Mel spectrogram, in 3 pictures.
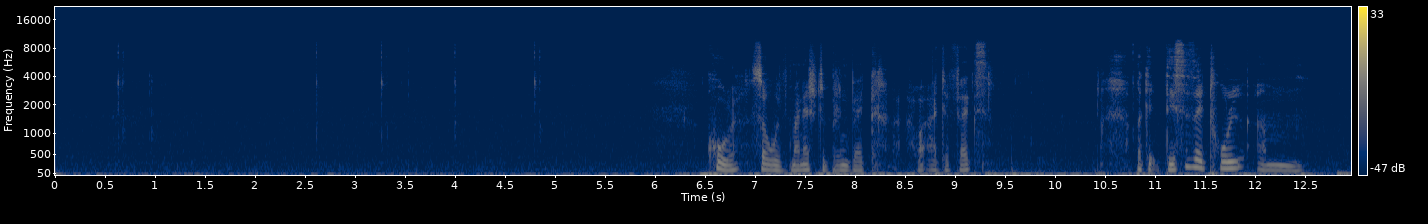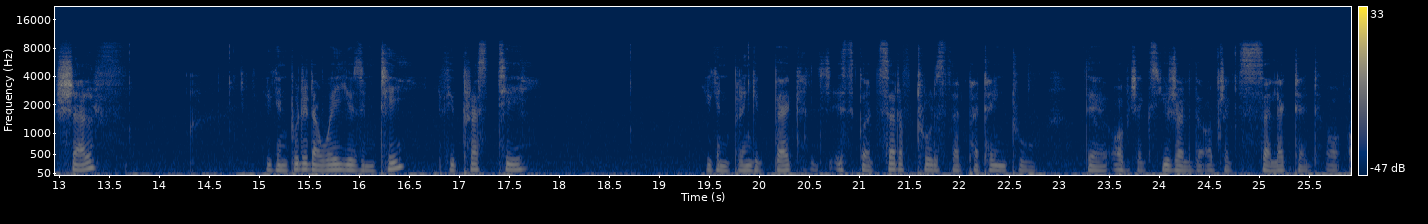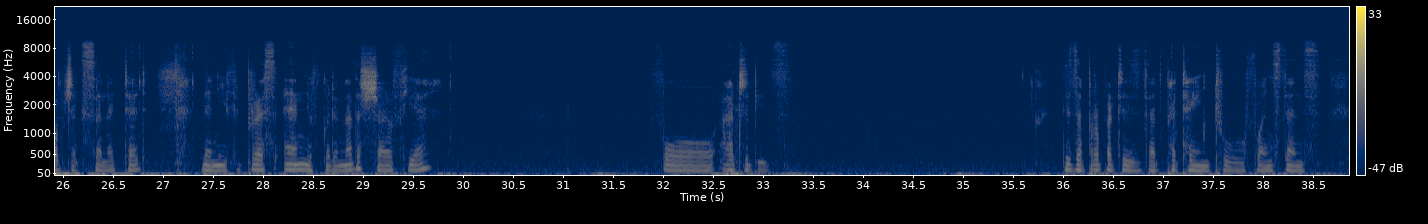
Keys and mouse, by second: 1.7-4.3 middle drag, 4.3-6.1 drag, 11.0-13.9 drag, 13.9-15.9 middle drag, 17.3 t, 17.8-19.0 middle drag, 19.0-20.7 drag, 24.9-26.9 drag, 28.3 n, 29.6 middle click, 30.2-31.8 drag, 32.1-38.8 middle drag.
